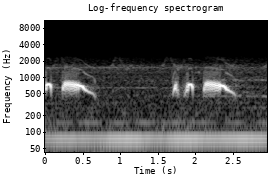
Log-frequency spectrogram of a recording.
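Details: Decoy spotted dove call for luring wild birds. A falling coo ends, then a new phrase follows: two quick notes and a smooth, drawn-out coo sliding down in pitch, over a steady low hum.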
